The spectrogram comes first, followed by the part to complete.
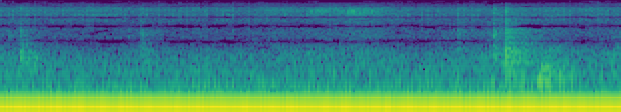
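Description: Room tone: a steady low hum with two faint ticks, one about half a second in and one near the end.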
